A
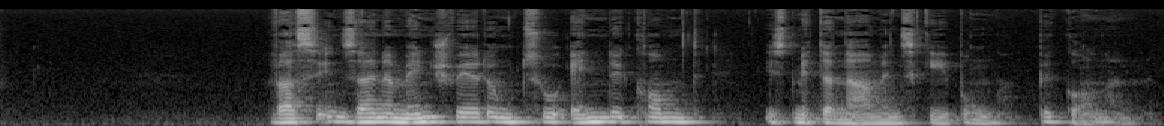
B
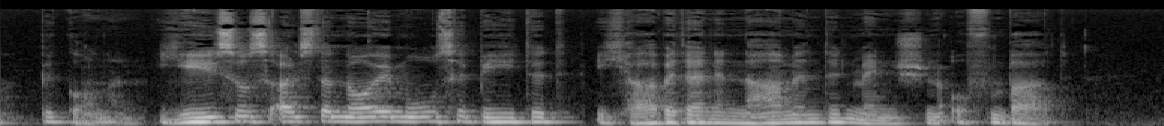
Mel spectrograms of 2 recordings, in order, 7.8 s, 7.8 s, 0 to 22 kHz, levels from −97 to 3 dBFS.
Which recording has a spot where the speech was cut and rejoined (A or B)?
B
